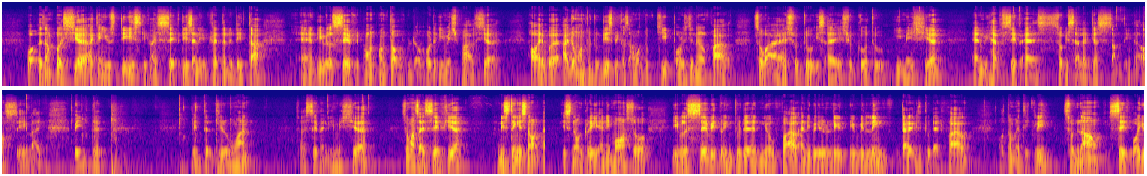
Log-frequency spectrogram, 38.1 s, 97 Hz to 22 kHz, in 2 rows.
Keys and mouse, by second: 15.1-17.0 drag.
